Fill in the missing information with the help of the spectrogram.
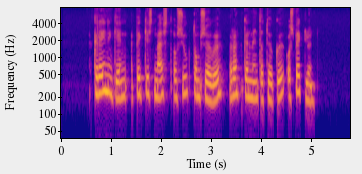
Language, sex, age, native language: Icelandic, female, 40-49, Icelandic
